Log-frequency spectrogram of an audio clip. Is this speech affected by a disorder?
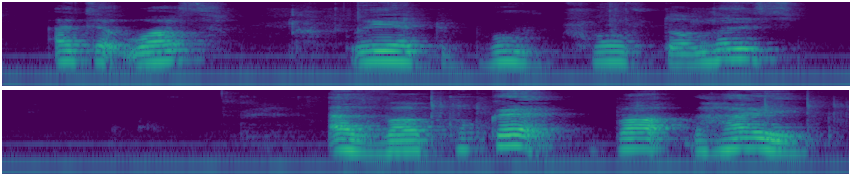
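Yes: cerebral palsy; wheelchair user.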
